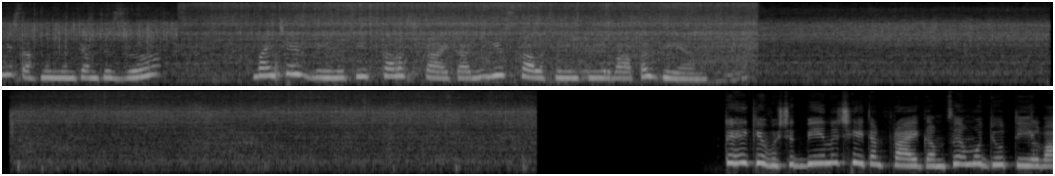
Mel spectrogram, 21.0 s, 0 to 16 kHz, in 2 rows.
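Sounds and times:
beans sizzling in hot oil: 0:00.0 - 0:15.9.

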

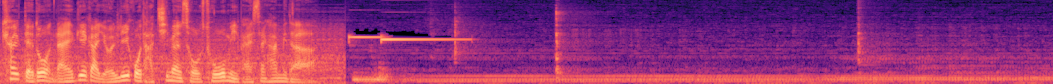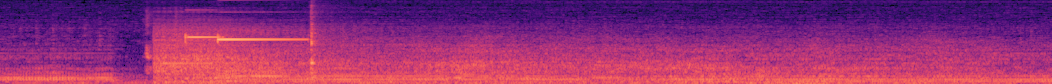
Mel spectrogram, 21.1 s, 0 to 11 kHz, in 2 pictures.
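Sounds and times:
two-note beep: 0:03.5 - 0:04.8, 0:12.4 - 0:13.7
stepper motor humming: 0:04.7 - 0:21.0
click: 0:08.5 - 0:08.8.

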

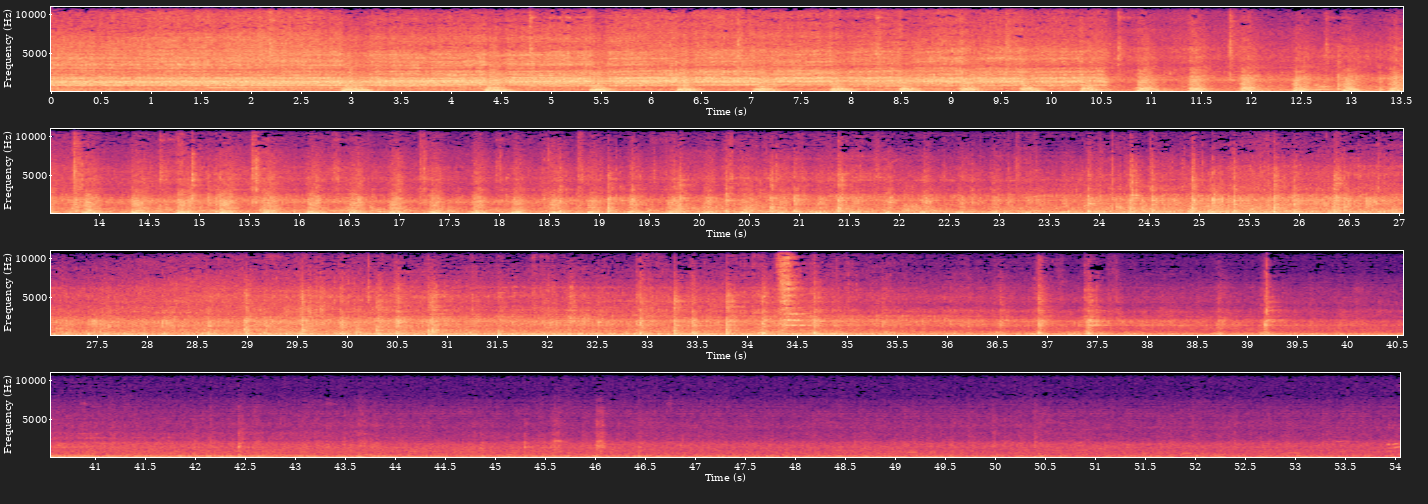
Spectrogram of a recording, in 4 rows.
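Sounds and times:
steam train chuffing: 0:00.0 - 0:54.0
wheels clicking over rail joints: 0:04.3 - 0:40.2, 0:41.2 - 0:46.9.

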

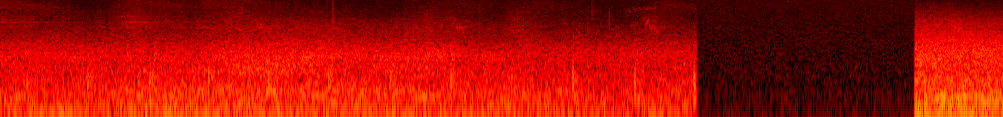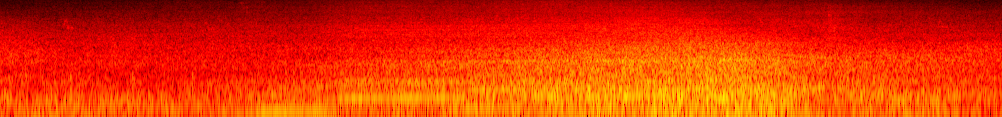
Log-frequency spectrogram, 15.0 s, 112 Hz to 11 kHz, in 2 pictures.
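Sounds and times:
car passing by: 0:06.9 - 0:15.0.

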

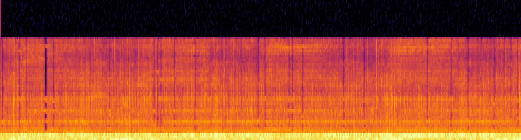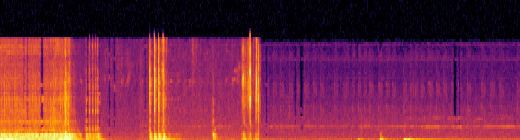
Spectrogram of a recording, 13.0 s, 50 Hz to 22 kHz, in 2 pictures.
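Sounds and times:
drill press boring wood: 0:00.0 - 0:07.8
soft thumps: 0:11.0 - 0:11.9.

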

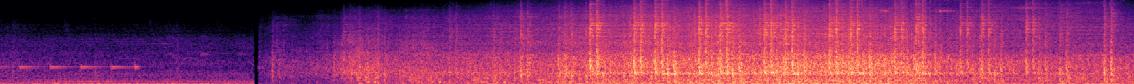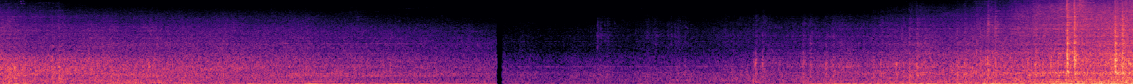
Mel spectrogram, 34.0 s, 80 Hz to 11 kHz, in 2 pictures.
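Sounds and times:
train rumble: 0:00.0 - 0:24.5, 0:25.5 - 0:34.0
thin high squeal: 0:12.5 - 0:17.0.

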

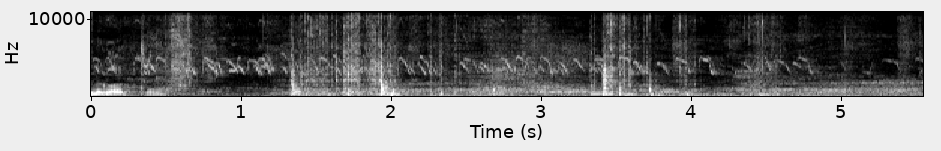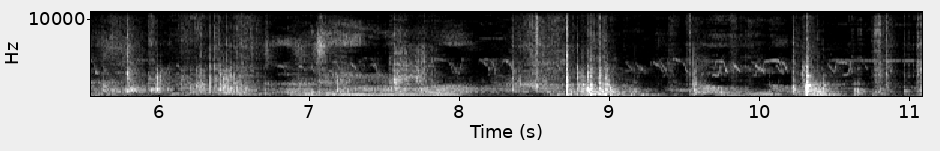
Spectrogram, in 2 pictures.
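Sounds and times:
small birds chirping: 0:00.0 - 0:11.0
wooden planks knocking on bricks: 0:08.6 - 0:11.0.

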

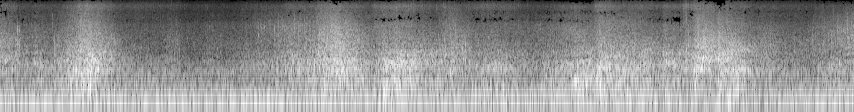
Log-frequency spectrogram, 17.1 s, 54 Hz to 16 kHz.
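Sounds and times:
low rumble: 0:00.0 - 0:17.0
waves washing over pebbles: 0:00.0 - 0:17.0.

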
